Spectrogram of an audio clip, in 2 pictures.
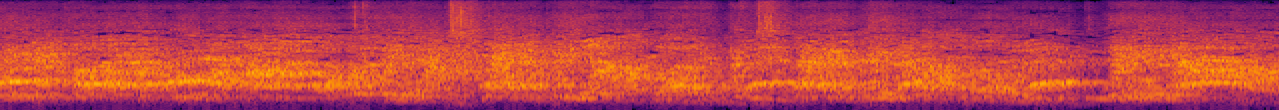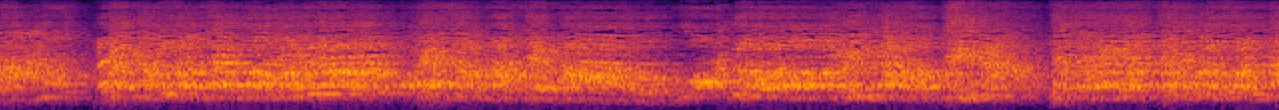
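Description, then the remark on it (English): A haka war chant performed as a wedding tradition in New Zealand: a group of voices shouts in loud, rhythmic unison without pause, punctuated by sharp percussive slaps of people punching their chests and stamps at intervals. “Now this is called a haka dance.”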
